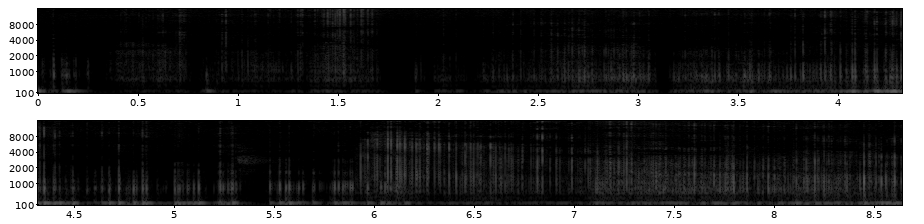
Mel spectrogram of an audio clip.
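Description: Wooden toothpicks held in both hands, with long dark nails, scratch a black foam windscreen on a red microphone. It makes a dense, irregular, crunchy rasping with a steady low hum underneath. The scratching grows louder partway through and turns brighter and more sustained toward the end.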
